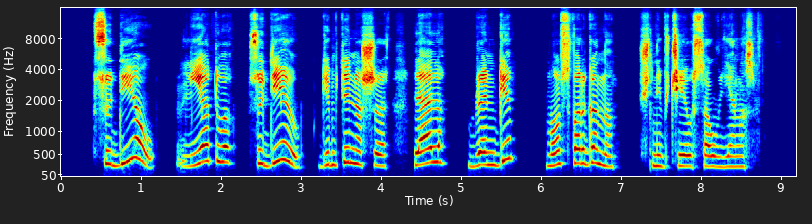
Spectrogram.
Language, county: Lithuanian, Vilnius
